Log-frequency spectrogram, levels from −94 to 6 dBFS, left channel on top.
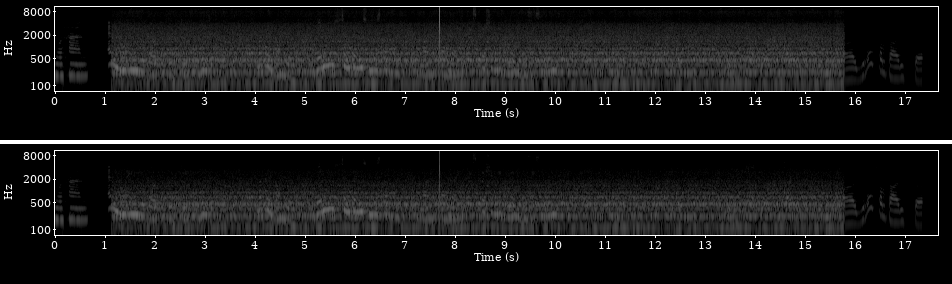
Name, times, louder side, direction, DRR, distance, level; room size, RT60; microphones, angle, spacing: voice 1, 0.0-3.4 4.0-4.9 5.2-10.1, left 1 dB, 25° left, 2.2 m, -68 dB
sound 1, 1.1-15.8, left 6 dB, 50° left, 1.5 m, -63 dB
voice 2, 13.5-14.0 14.4-15.0 15.6-17.4, right 2 dB, 60° right, 3.8 m, -79 dB
head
